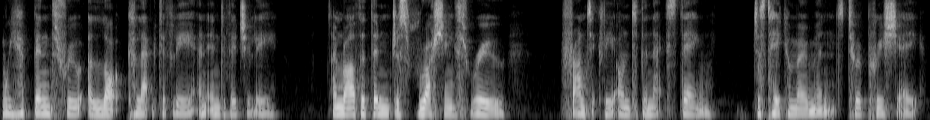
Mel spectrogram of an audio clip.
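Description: Soothing low-voiced woman, gravelly edges. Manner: gentle, soothing, heartfelt. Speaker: podcast host. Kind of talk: reflective solo podcast address.

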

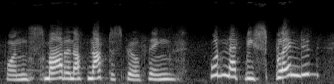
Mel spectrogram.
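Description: An actress playing a fussing, hospitable middle-aged housewife, by turns scolding and solicitous, in a vintage radio drama. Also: female voice, high voice, very animated, normal speed. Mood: nagging, hospitable. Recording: muffled, noisy vintage radio recording.

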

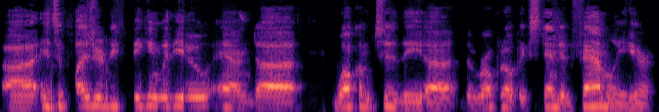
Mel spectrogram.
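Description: A man hosting a casual interview, feeling his way into questions haltingly and repeating words. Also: mid-range voice, poor audio. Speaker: interviewer, host. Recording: faint background noise.

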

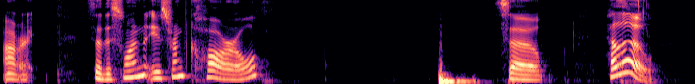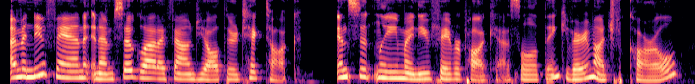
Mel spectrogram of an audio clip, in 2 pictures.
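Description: A woman co-hosting a podcast talks in a relaxed, chatty way, sprinkling in "like" and "um". She reads listener mail aloud with lively emphasis and keeps an everyday, mid-height voice. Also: medium pitch, a little slow, long pauses. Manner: chatty, uses fillers like "like" and "um". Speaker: podcast co-host.

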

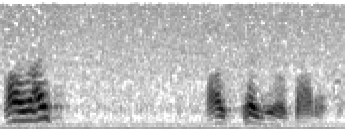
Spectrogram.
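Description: A man acting an agitated, evasive, jealous murder suspect in a 1930s radio drama, excitable and stammering in his protests. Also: fairly high pitch, moderate pace, breathy edge, exaggerated voice. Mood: reluctant confessing. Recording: muffled old radio recording.

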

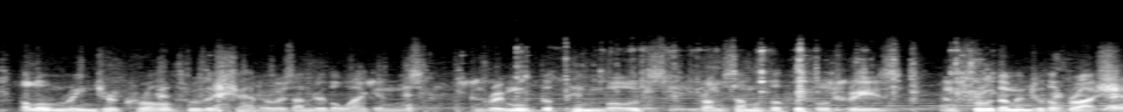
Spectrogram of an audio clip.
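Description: A man narrating a scripted old-time radio western adventure in a dramatic announcer's delivery. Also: low-pitched. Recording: dull old radio recording with music.

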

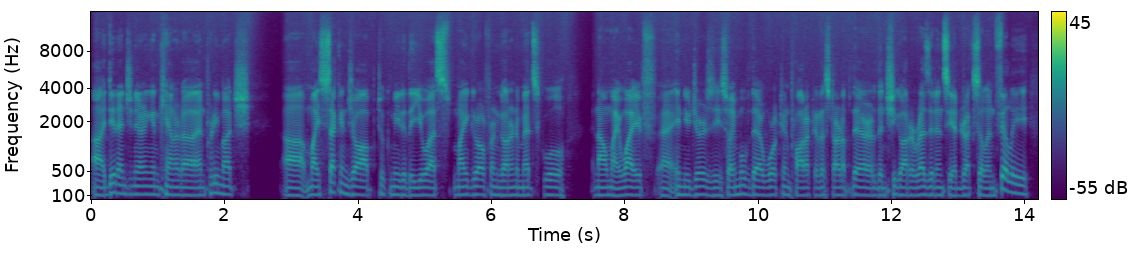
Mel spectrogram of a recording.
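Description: A man from Kuwait, a startup founder, answering interview questions in a brisk, businesslike way with frequent rhetorical questions. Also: lowish voice, level tone, a little mellow, smooth.

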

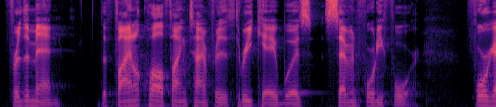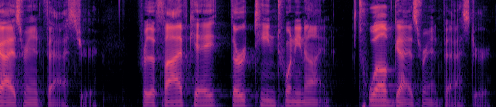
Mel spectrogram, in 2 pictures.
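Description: A man's voice: medium pitch, moderate pace, fairly bright tone. A man reading a scripted sports newsletter as a podcast host, with a wry, tongue-in-cheek delivery. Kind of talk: scripted narration, sports newsletter read aloud.

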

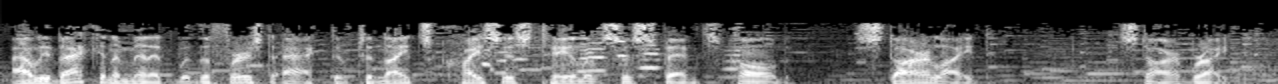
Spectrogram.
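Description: Deep-voiced dramatic radio narrator man. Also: expressive. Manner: dramatic, measured storytelling. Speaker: host and narrator. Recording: dull radio recording over music.

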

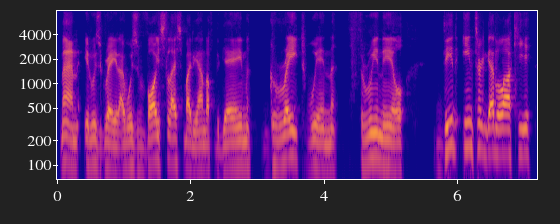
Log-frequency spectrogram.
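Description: A young man talks football in a low, deep voice and tells stories with emphatic, lively energy. His voice sits very low, and the sound is dry and close, with no room around it. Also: a little slow, no echo. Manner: animated, emphatic storytelling. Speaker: podcast co-host. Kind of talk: casual football chat.

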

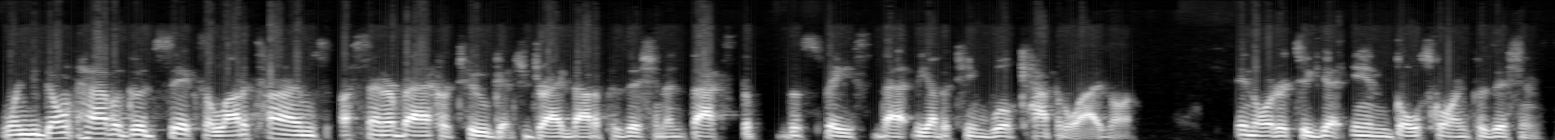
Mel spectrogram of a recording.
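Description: A low-voiced man gives casual tactical analysis on a sports podcast. He explains things in measured phrases, and the sound is thin and phone-like, with no room around it. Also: steady tone, no echo. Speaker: soccer podcast co-host. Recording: dry, tinny phone-like line.

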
